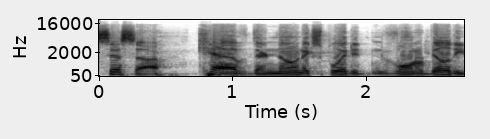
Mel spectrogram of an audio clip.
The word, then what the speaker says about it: CISA: I went through and I went to the cisa or excuse me I found out yesterday it's pronounced sisa Kev their known exploited vulnerability database uh it's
